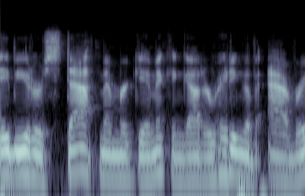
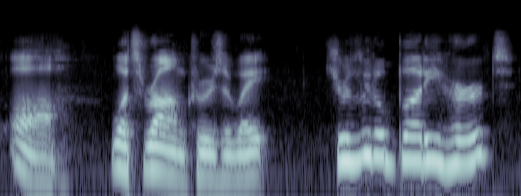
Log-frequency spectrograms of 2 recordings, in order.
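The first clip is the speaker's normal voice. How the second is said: slow, mocking big-man sneer; lightly voiced giant taunting the smaller man; 3 semitones higher than usual.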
